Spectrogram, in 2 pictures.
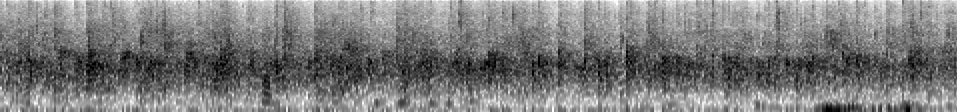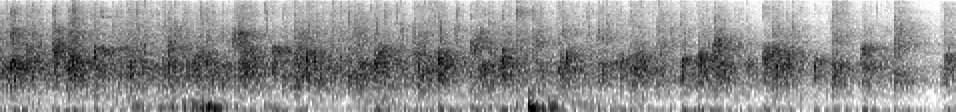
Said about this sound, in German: Bei uns begrüßen wir mit einem grossen Applaus den Christoph Suser.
